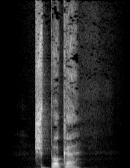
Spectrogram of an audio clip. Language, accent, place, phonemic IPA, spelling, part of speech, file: German, Germany, Berlin, /ˈʃpʊkə/, Spucke, noun, De-Spucke.ogg
- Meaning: spittle, spit, saliva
